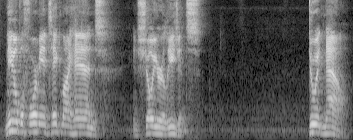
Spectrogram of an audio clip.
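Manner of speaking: goddess's forceful, high commanding voice. Acted. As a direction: command a subject to kneel before you. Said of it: "in her commanding voice".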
